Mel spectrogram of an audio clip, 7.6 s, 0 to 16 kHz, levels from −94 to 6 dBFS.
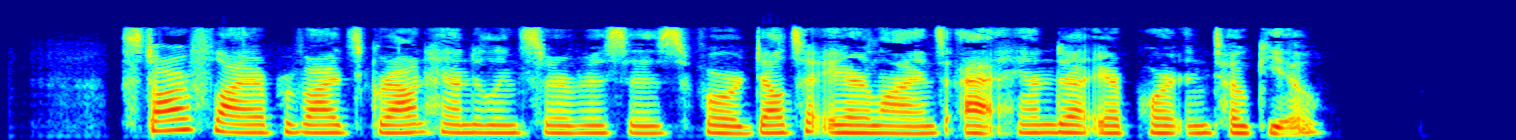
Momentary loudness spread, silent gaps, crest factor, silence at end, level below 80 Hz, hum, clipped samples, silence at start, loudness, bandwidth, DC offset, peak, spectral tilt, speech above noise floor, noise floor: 5 LU; none; 16 dB; 1 s; -64 dBFS; none; under 0.1%; 0.6 s; -15 LUFS; 7.8 kHz; under 0.1%; 0 dBFS; -5 dB/octave; 43 dB; -57 dBFS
